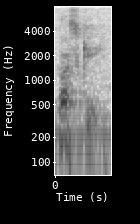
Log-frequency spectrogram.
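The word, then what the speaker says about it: Bousquet: B-O-U-S-Q-U-E-T, Oh, Busquet. But that's another name. That's another name, Busquet. but they pronounce it Busky.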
